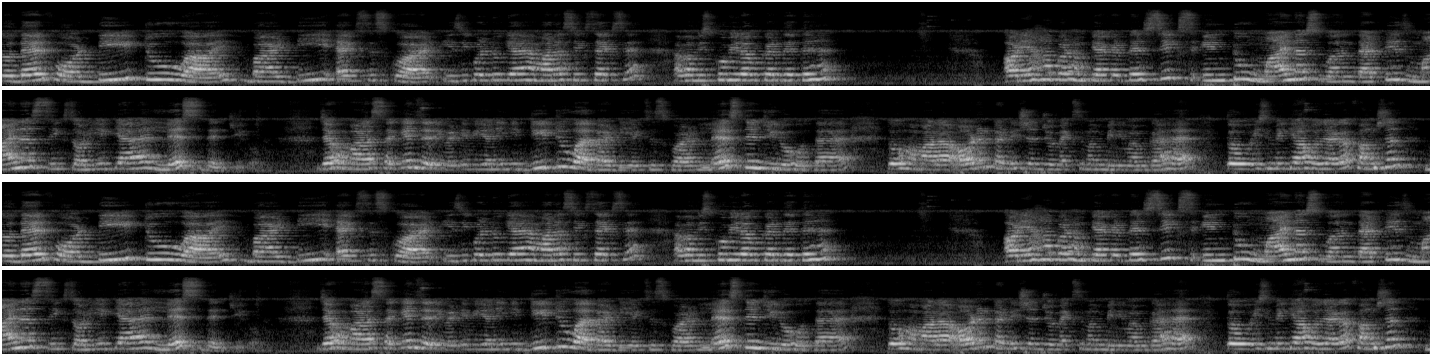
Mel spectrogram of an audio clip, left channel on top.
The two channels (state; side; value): identical; both; correlation 1.00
